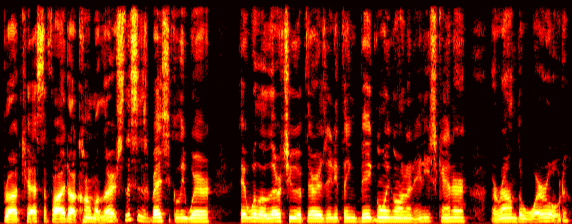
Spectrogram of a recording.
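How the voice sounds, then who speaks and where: A woman's voice: deep voice, little pitch movement, normal speed. A woman giving a casual tutorial walkthrough, reading screen text aloud and then explaining it. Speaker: app reviewer and demonstrator.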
